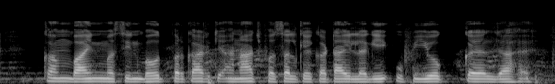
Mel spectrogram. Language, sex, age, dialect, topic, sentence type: Magahi, male, 31-35, Southern, agriculture, statement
